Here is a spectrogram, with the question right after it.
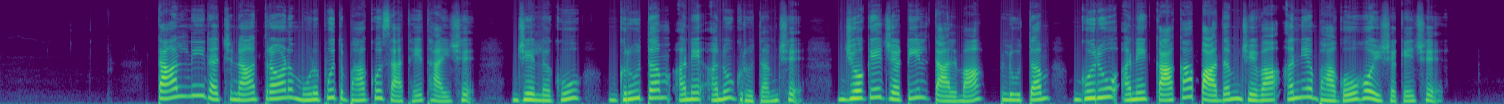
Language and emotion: Gujarati, neutral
